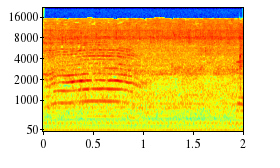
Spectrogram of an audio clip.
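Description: A cat meowing once: a single drawn-out call of about a second that rises and then falls in pitch.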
